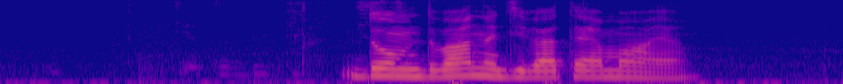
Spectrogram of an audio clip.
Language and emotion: Russian, neutral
